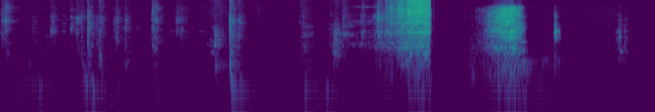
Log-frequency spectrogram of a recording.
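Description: Scattered small clicks and rustles picked up by video-call microphones, with two louder hissing bursts about four and five seconds in.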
